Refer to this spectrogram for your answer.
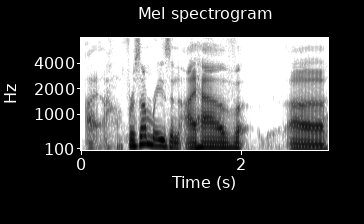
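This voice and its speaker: A man with a medium-pitched, mellow voice delivers a shock jock radio host monologue as a podcast host. He is blunt and crude, swearing heavily as he rants. The sound is close and dry, with hardly any room to it. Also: lively intonation, slow, no echo.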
